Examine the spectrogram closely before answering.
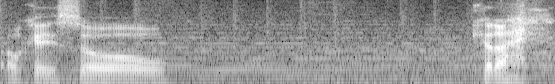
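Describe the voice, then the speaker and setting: A man's voice: mid-range voice, fairly even intonation, slow, music in the background. A man chatting casually as a player in a tabletop roleplaying game. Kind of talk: casual chat during a game.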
